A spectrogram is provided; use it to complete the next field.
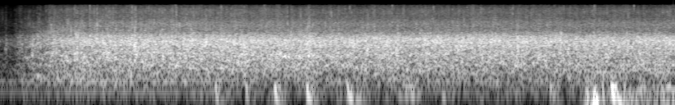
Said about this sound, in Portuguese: Novo aplauso de pé para Paulo Portas.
